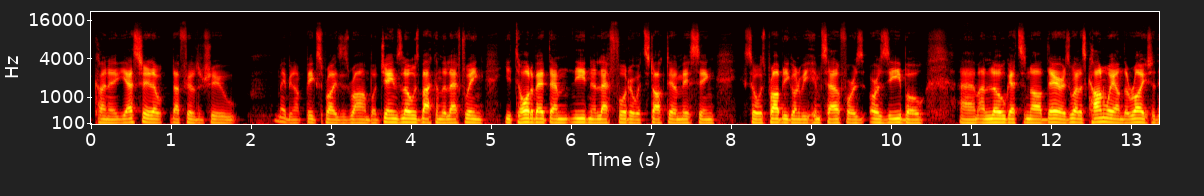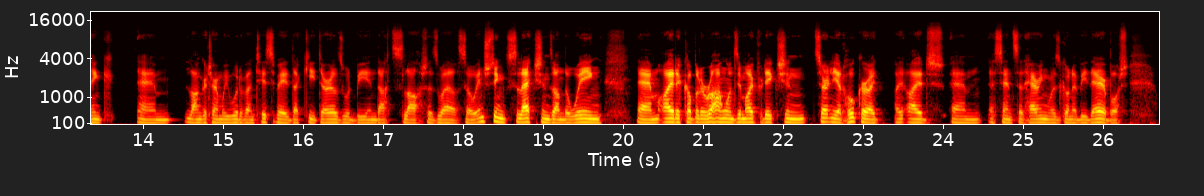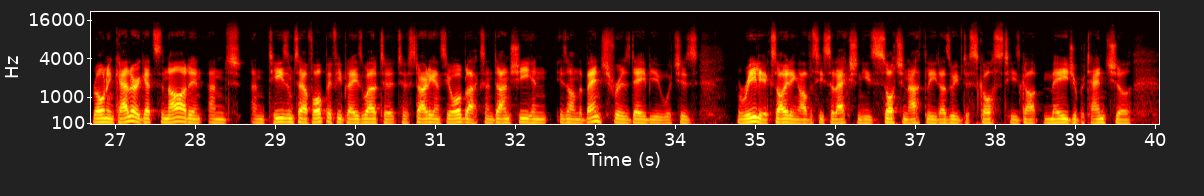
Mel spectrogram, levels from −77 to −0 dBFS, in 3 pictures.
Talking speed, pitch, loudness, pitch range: 240 wpm, 120 Hz, -24 LUFS, 115-125 Hz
